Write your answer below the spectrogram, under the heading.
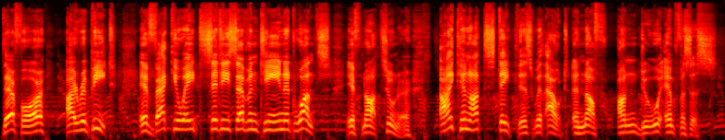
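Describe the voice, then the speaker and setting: A man's voice: high voice, lively intonation, unhurried, fairly bright tone. An actor playing an eccentric, fussy older male scientist in a video game, absent-minded yet kindly, speaking in wordy, formal, pedantic phrases. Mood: urgent, formal. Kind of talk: scripted video game dialogue.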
